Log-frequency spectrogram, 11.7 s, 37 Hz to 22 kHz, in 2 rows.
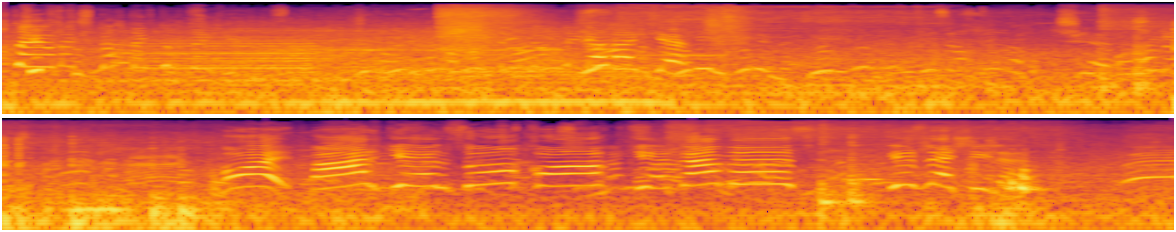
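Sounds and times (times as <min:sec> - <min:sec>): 
bus pulling in: 0:00.0 - 0:11.7
people talking: 0:00.0 - 0:11.7
steady engine and road traffic rumble: 0:00.0 - 0:11.7
harmonic horn-like toot: 0:00.6 - 0:02.3.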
